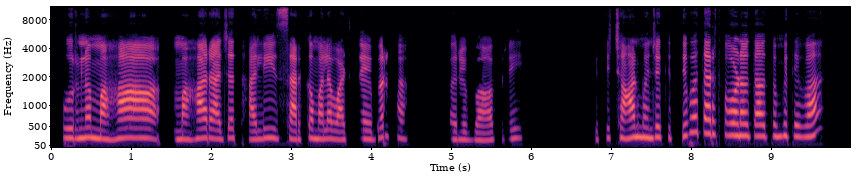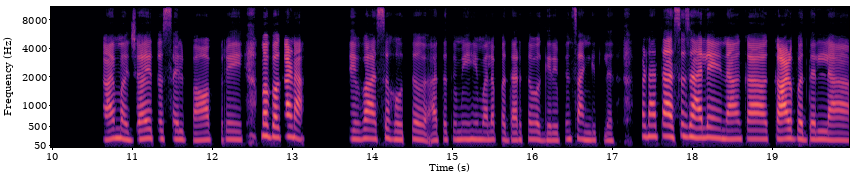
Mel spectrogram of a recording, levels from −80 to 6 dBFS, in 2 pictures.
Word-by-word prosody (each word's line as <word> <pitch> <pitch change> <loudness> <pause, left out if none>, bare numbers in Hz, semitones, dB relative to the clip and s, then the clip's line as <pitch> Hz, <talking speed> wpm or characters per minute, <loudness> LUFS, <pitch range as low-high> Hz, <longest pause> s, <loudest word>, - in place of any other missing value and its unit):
पूर्ण 225 +1 0
महा 205 +2 +4 0.7
महाराजा 210 +2 +3
थालीसारखं 205 +1 -1
मला 205 0 0
वाटतंय 195 +2 -3
बरं 240 +4 -1
का. 210 -2 -7 0.6
अरे 185 -1 -7
बापरे! 180 +5 -7 0.9
किती 195 +4 -15
छान, 225 +3 +4
म्हणजे 240 0 0
किती 235 +4 -7
पदार्थ 335 -3 +3
बनवता 275 -2 +4
तुम्ही 265 +1 -3
तेव्हा? 260 +1 +1 1.1
काय 190 +2 +1
मजा 200 -2 -2
येत 210 -1 -4
असेल? 195 -1 -4
बापरे! 185 +2 -4 0.3
मग 275 -1 +5
बघा 245 +1 +5
ना, 215 -4 +1 0.6
तेव्हा 205 +2 0
असं 210 +3 -2
होतं, 190 0 -6
आता 170 +3 -8
तुम्ही 190 0 -6
हे 190 - -5
मला 190 0 -6
पदार्थ 175 +1 -7
वगैरे 170 -3 -7
पण 195 - -9
सांगितलं. 175 -4 -7 0.4
पण 260 0 -4
आता 260 +1 +2
असं 270 +3 -2
झालंय 235 -2 +3
ना, 200 0 0
का 205 -1 +2
काळ 205 +1 +8
बदलला. 190 -2 -2
205 Hz, 135 wpm, -23 LUFS, 190-230 Hz, 1.1 s, काळ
